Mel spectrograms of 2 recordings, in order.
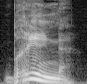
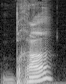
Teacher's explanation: Without the E, we have a nice nasal sound, brun. But once we add that E, the UN loses its nasality and becomes pronounced just regular. And so with the E, we pronounce it brune.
